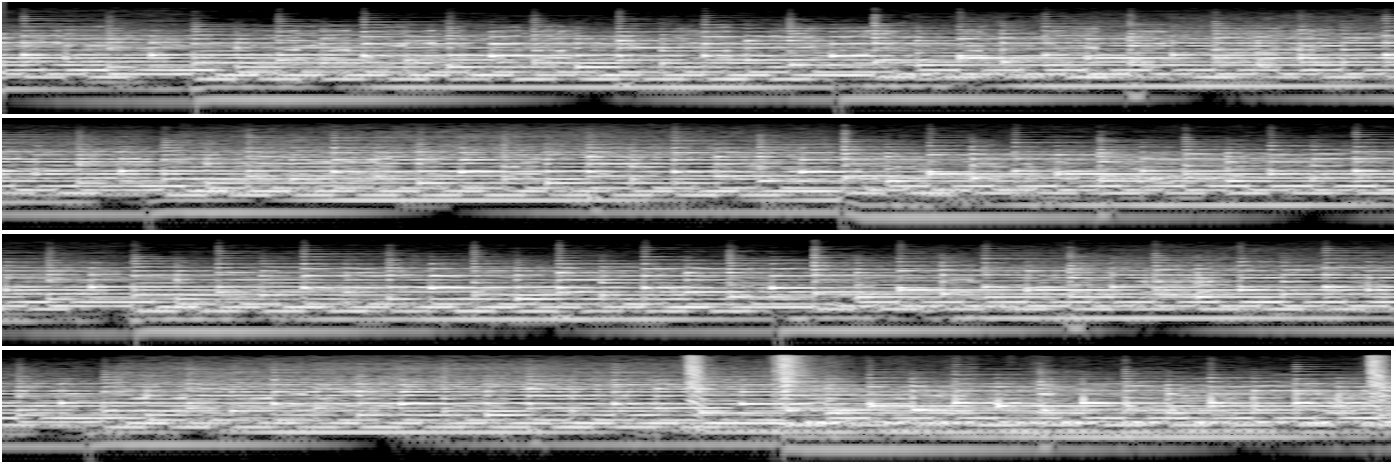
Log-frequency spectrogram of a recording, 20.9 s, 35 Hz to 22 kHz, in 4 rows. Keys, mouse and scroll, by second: 1.7 right click, 3.6-4.4 typing.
